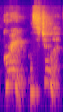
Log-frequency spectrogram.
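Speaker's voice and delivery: high, bright-eyed retold agreement; eager yes. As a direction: jump at the idea, voice leaping up. Retold eager reply to sister.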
